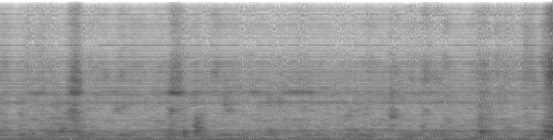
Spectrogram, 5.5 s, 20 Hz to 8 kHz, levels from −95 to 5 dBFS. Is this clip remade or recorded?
remade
